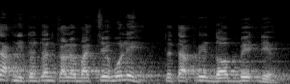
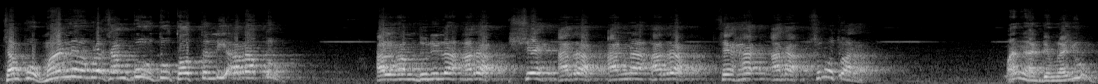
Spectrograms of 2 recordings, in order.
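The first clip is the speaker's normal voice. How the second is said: much higher and louder, insisting it is all Arabic; emphatic rebuttal; 10 semitones higher, 3 dB louder than usual. Acted. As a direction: hammer home that every word is Arabic. Rebuts the mixed-language claim. (tegas dan bersemangat, suara tinggi)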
